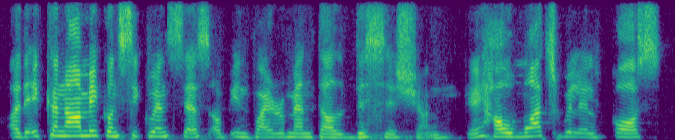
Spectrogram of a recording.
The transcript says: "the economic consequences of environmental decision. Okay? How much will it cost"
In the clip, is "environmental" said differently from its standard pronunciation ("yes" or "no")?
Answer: no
